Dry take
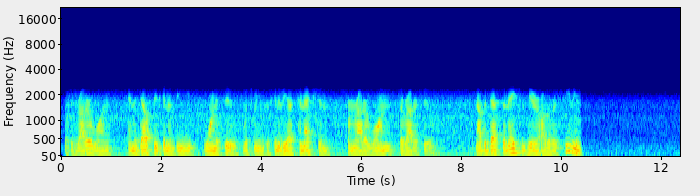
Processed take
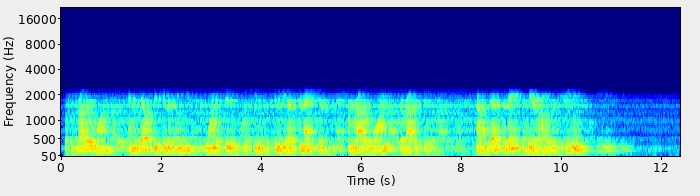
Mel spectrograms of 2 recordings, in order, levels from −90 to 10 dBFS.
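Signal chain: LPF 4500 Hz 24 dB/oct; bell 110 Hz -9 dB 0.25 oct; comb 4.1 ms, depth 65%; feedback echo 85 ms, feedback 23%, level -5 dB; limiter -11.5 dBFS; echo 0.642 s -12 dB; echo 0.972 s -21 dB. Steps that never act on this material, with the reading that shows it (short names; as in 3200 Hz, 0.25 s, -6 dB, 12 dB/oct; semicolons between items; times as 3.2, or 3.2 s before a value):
LPF 4500 Hz: input band ends at 1800 Hz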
